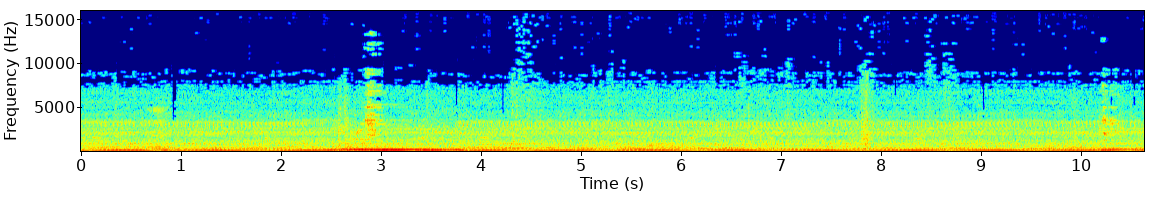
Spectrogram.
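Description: Paper plate making machine running with a steady electric-motor hum. The hum swells louder for about a second, around two and a half seconds in, as the press cycles. A couple of faint clicks come from the dies.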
